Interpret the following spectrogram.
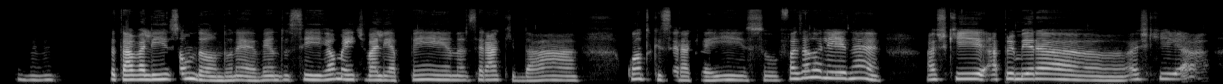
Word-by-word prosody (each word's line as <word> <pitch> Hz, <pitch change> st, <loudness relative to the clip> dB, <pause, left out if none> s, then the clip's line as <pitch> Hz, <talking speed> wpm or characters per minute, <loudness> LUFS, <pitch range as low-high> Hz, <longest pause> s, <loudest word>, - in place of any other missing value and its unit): Uhum. 210 Hz, -1 st, -8 dB, 0.4 s
Você 230 Hz, -, -7 dB
estava 220 Hz, 0 st, +6 dB
ali 230 Hz, +2 st, +4 dB
sondando, 205 Hz, -7 st, +1 dB
né, 190 Hz, -3 st, 0 dB
vendo 200 Hz, +2 st, -2 dB
se 210 Hz, +1 st, 0 dB
realmente 225 Hz, 0 st, +1 dB
valia 205 Hz, -1 st, +2 dB
a 185 Hz, -, -6 dB
pena, 215 Hz, -2 st, -1 dB
será 210 Hz, +2 st, +1 dB
que 210 Hz, -3 st, -13 dB
dá, 190 Hz, +2 st, -2 dB, 0.5 s
quanto 245 Hz, -1 st, 0 dB
que 215 Hz, -, -6 dB
será 195 Hz, -1 st, -2 dB
que 190 Hz, -, -22 dB
é 185 Hz, -, -1 dB
isso, 195 Hz, -1 st, -4 dB
fazendo 270 Hz, +9 st, +1 dB
ali, 290 Hz, -3 st, +2 dB
né, 260 Hz, -8 st, 0 dB, 0.4 s
acho 230 Hz, +1 st, -3 dB
que 255 Hz, -2 st, +3 dB
a 230 Hz, +1 st, -3 dB
1ª 225 Hz, -7 st, +2 dB
acho 235 Hz, +1 st, -5 dB
que 250 Hz, -1 st, -5 dB
a -, -, -7 dB
215 Hz, 150 wpm, -23 LUFS, 195-240 Hz, 0.5 s, estava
